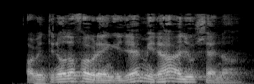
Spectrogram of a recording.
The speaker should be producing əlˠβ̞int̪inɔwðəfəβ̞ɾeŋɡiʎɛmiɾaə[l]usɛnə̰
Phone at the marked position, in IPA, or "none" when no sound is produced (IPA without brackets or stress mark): ʎ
